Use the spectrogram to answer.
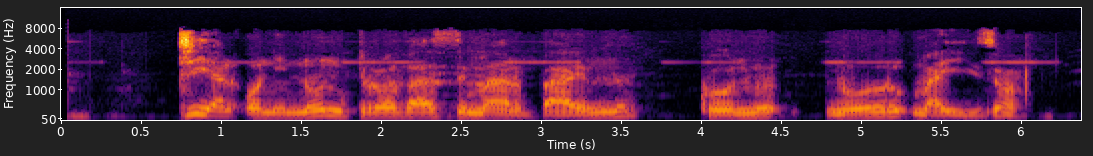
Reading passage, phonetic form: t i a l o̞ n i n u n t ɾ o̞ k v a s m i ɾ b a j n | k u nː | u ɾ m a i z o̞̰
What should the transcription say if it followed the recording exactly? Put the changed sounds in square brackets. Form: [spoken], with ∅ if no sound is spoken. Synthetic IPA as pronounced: t i a l o̞ n i n u n t ɾ o̞ [∅] v a s m [a] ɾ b a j n | k u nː | u ɾ m a i z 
